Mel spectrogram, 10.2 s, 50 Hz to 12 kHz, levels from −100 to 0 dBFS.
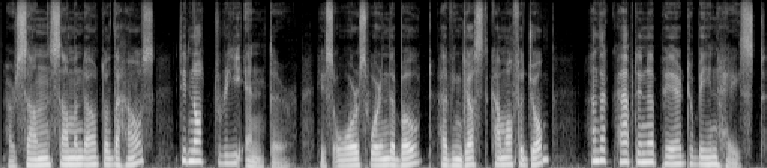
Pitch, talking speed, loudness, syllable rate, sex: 135 Hz, 175 wpm, -17 LUFS, 4.8 syllables/s, male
